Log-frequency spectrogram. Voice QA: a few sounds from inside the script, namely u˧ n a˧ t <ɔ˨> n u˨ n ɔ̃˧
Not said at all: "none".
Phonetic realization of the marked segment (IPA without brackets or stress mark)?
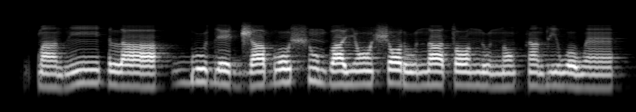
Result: ɔ˧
